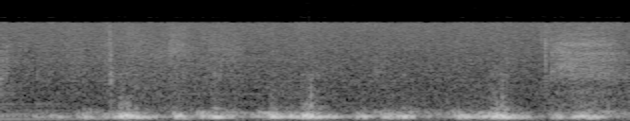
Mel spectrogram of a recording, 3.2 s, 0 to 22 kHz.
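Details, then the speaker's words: Recording made inside the womb during pregnancy: muffled, regular low drum-like thumps at about 65 beats a minute, the mother's heartbeat as heard by the fetus. "実際に妊娠中の子宮の中で録音した音を聞かせてもらいまし[音楽]た太鼓の音のように響くのは母親の心臓の音[音楽]です"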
